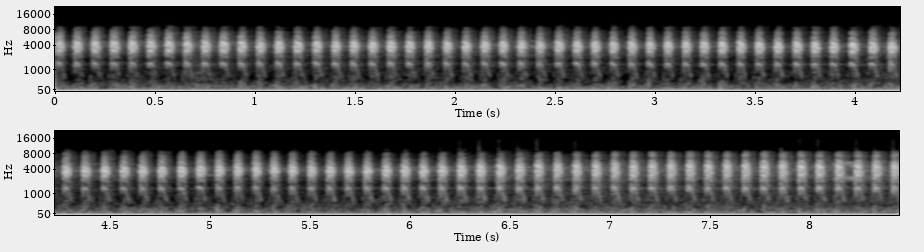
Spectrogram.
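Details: Javan kingfisher (tengkek buto) in full, vigorous song, kept as a training recording for magpie-robins: a fast, steady stream of harsh, high chattering notes, about three or four each second, evenly repeated throughout with no pauses.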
